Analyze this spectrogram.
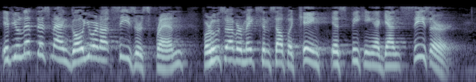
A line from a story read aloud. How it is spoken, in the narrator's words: the Jews cried out, saying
